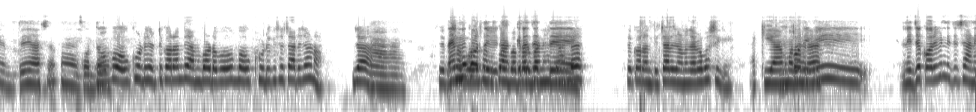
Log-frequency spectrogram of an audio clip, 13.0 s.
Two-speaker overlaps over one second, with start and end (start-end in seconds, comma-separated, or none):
6.0-7.4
